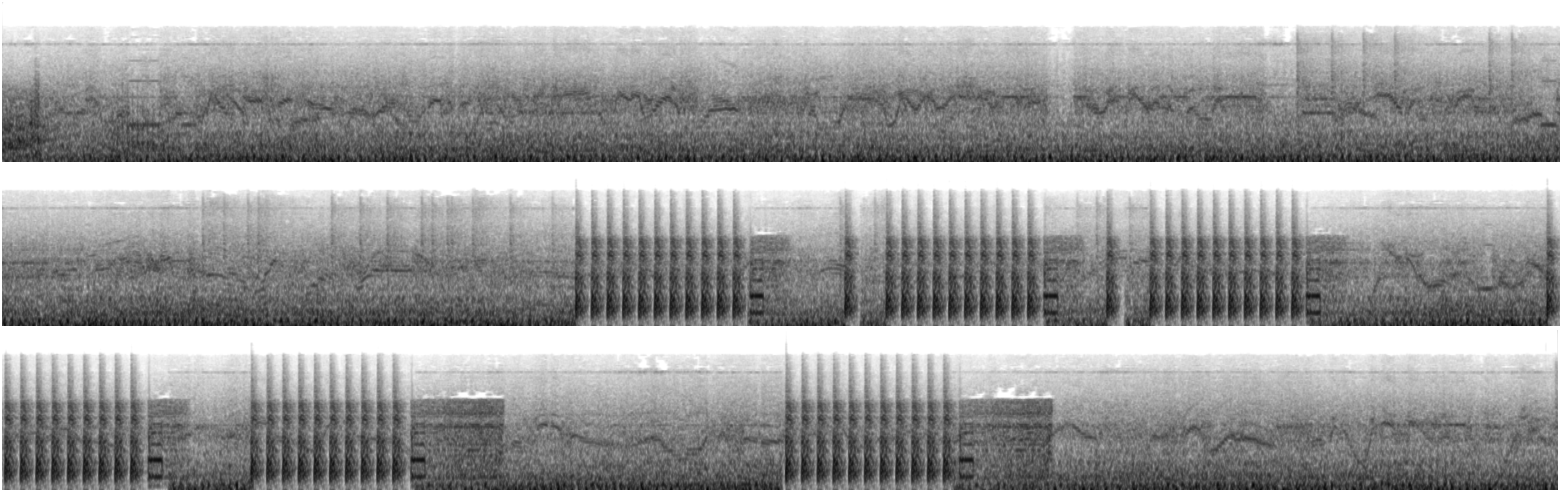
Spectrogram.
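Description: A steady aircraft drone runs throughout. About halfway through, a series of bursts of rapid automatic gunfire begins, each about a second long, with short pauses between them.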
